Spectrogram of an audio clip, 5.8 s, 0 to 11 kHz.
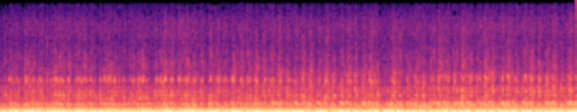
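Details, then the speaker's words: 1988 Ford Mustang Foxbody coupe after fixing coil wire and failed ignition switch harness; deep, steady rumble with even firing, no misses, knocks or ticks: normal idle. "So now I can finally give you guys that startup video that I was trying to do the other day. So I'll get the camera set up here, and we'll get this thing fired up so you can hear it."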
